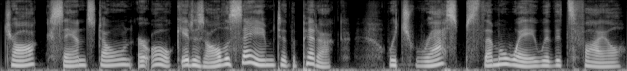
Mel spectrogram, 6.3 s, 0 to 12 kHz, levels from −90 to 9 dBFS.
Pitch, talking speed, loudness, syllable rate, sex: 195 Hz, 180 wpm, -20 LUFS, 4.1 syllables/s, female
